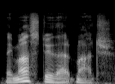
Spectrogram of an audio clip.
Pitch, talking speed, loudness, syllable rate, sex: 105 Hz, 260 wpm, -19 LUFS, 4.9 syllables/s, male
